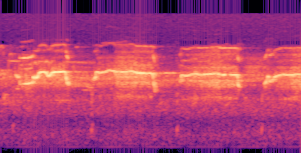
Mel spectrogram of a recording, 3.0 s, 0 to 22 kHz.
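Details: Bald eagles at the Decorah North nest on 6 May 2022, during a feeding: the male brings a fish and feeds the chicks until the female arrives and takes over. High, thin whistled calls in sustained bursts, each about half a second, repeating with short gaps.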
